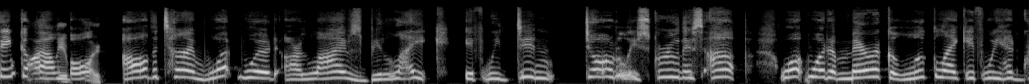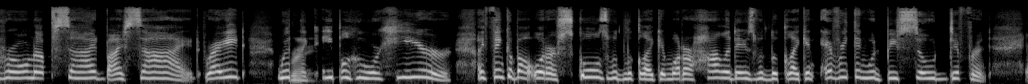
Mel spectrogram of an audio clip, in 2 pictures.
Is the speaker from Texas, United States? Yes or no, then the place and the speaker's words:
no; Verplanck, New York, United States; I grew up here in the Hudson Valley where it's easy to drive around and have history just smack you in the face. Like where I grew up in the town of Verplank, Washington camped there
